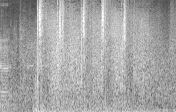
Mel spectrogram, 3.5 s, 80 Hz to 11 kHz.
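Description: Warship guns boom in the naval video game World of Warships while a Tier 6 Farragut destroyer fires, with about five loud heavy blasts over a constant roaring rumble of engine and sea.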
